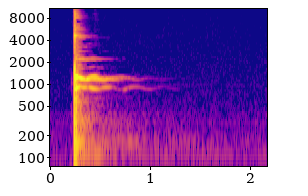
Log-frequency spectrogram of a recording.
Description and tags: samples in this pack are "percussion"-hits i recorded in a free session, recorded with the built-in mic of the powerbook
ping, metal, bottle, pong, water, boing, noise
